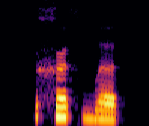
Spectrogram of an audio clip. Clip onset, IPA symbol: x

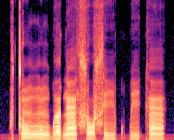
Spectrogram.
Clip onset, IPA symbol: t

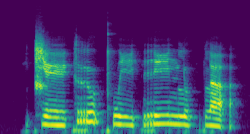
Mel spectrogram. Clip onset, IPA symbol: t͡ɕ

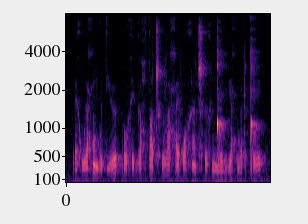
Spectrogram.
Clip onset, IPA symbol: ɾ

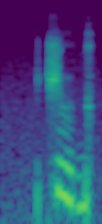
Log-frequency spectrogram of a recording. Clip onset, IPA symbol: t͡ʃ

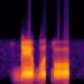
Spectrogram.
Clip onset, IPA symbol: ɡ͡b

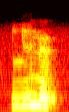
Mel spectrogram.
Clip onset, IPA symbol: ʎ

